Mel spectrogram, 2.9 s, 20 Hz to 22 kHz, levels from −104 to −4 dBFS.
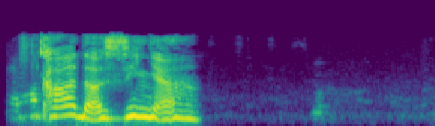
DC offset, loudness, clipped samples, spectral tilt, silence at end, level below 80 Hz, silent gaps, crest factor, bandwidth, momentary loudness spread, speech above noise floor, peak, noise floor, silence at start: under 0.1%; -13 LUFS; under 0.1%; -3.5 dB/octave; 1.55 s; -58 dBFS; none; 16 dB; 8.2 kHz; 7 LU; 62 dB; -2 dBFS; -76 dBFS; 0.1 s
